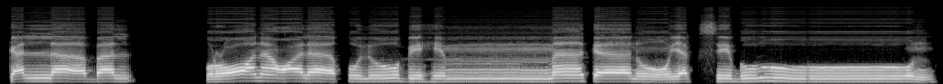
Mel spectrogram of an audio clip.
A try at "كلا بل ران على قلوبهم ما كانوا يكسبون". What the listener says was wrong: ماشاء اللہ ماشاء اللہ.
